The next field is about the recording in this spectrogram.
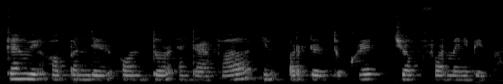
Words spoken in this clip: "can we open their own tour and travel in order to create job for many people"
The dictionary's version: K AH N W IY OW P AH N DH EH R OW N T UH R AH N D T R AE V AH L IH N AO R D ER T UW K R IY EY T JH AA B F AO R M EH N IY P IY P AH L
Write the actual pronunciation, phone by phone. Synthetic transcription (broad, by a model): K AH N W IY OW P AH N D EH R OW N T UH R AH N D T R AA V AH L IH N AO R D ER T UW K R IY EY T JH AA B F AO R M EH N IY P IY P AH L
